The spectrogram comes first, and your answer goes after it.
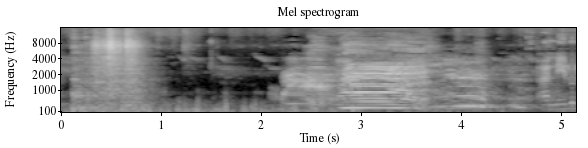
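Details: Calf, some of them crossbred, among 17 being delivered to Nong Bua Lamphu province, Thailand, lets out one drawn-out, rich harmonic moo that rises and then falls over about two seconds, after clattering noise.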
